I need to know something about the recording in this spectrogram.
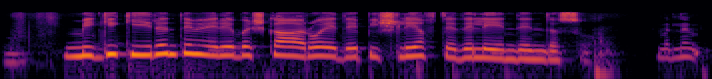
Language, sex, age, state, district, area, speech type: Dogri, female, 18-30, Jammu and Kashmir, Jammu, rural, read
